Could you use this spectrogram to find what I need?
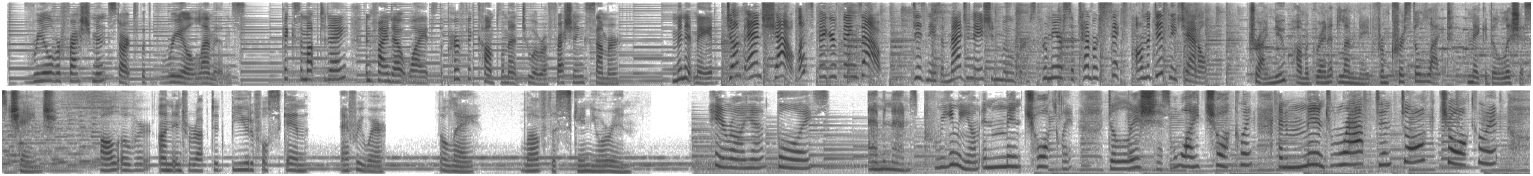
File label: voiceover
